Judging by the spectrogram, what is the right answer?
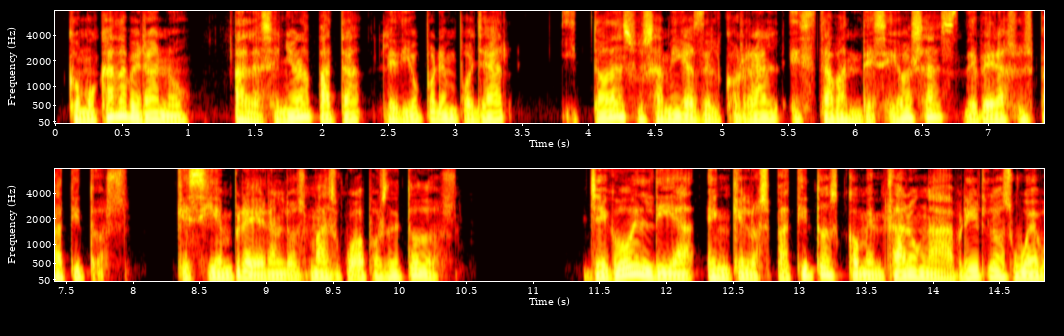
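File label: Spanish, children story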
